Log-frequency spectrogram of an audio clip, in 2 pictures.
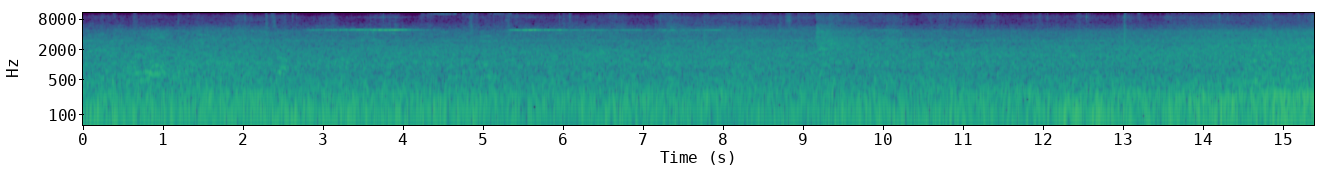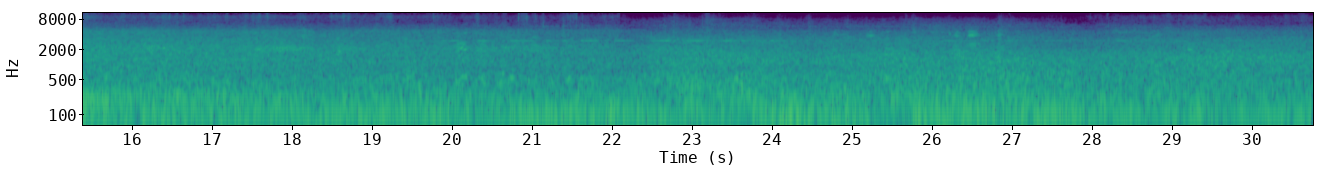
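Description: Street ambience of steady traffic noise and indistinct voices of passersby, with a somewhat louder low rumble about halfway through.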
